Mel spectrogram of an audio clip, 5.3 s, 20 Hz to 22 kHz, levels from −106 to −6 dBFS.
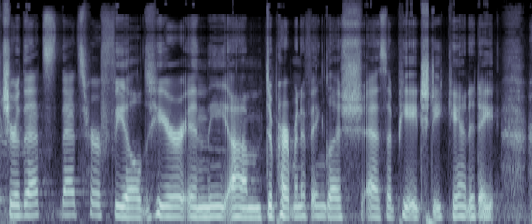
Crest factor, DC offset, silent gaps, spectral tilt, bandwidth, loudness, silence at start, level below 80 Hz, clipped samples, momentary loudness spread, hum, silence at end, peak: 20 dB; under 0.1%; none; -4 dB/octave; over 20 kHz; -28 LUFS; 0 s; -56 dBFS; under 0.1%; 6 LU; none; 0 s; -8 dBFS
